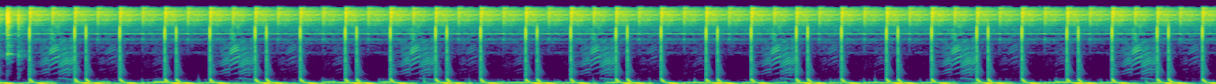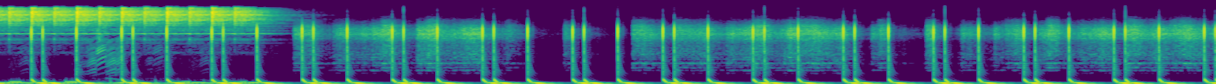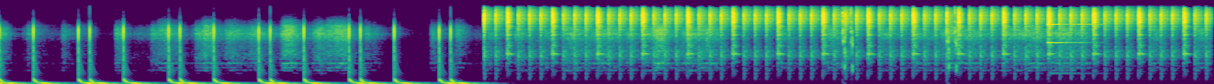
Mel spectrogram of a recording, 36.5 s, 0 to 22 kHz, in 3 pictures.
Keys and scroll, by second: 0.7 shift+Right, 4.6 super+c, 4.9 super+f, 5.2 shift+Right, 9.4 Right, 13.6 shift+Left, 15.9 super+-.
